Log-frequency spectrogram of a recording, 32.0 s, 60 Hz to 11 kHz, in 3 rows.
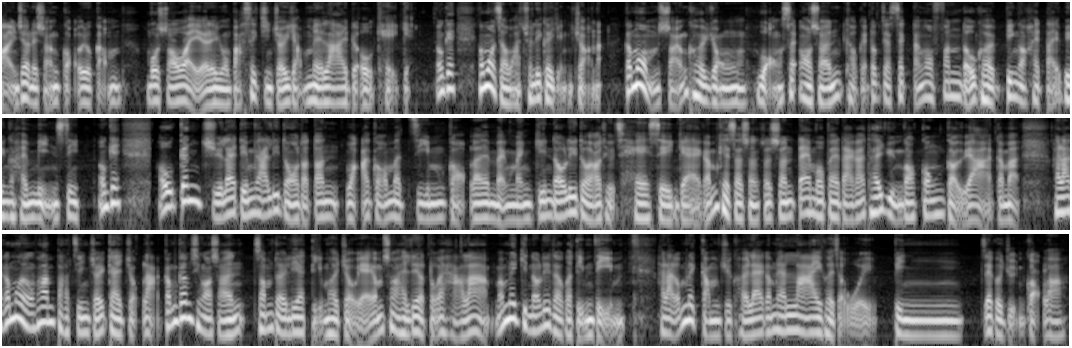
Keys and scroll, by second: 4.6 super+z.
